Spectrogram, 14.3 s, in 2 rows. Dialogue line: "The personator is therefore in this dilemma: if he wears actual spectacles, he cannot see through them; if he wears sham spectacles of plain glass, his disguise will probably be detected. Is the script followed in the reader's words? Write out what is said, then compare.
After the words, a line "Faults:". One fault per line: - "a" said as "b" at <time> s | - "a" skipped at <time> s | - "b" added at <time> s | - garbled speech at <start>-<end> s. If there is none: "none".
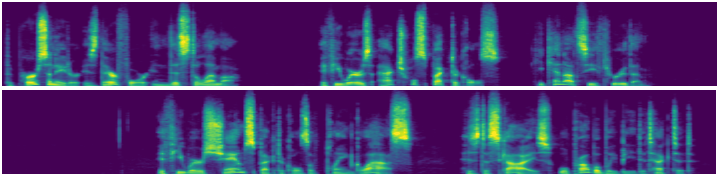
"The personator is therefore in this dilemma: if he wears actual spectacles, he cannot see through them; if he wears sham spectacles of plain glass, his disguise will probably be detected.
Faults:
none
